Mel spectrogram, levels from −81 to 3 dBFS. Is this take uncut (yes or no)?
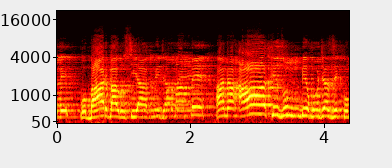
no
